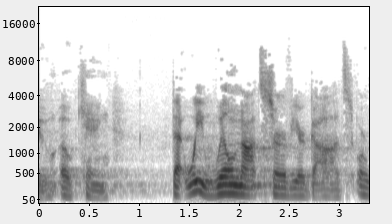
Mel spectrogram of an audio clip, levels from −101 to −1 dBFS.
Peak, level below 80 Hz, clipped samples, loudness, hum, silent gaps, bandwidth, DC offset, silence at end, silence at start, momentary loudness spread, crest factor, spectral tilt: -12 dBFS; -78 dBFS; under 0.1%; -30 LUFS; none; none; 10.5 kHz; under 0.1%; 0 s; 0 s; 16 LU; 20 dB; -6.5 dB/octave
